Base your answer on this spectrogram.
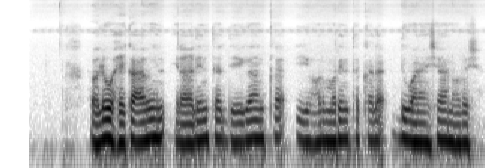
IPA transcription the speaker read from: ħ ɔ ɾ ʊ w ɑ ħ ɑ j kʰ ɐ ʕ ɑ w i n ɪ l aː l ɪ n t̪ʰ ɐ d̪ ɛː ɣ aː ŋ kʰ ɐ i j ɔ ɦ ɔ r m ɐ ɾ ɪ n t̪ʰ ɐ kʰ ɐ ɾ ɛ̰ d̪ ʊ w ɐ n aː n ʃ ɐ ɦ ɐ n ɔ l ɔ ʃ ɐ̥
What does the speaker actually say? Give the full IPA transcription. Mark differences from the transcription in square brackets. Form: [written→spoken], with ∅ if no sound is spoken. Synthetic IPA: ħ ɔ [ɾ→l] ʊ w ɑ ħ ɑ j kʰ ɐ ʕ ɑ w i n ɪ l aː l ɪ n t̪ʰ ɐ d̪ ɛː ɣ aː ŋ kʰ ɐ i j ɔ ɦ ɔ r m ɐ ɾ ɪ n t̪ʰ ɐ kʰ ɐ [ɾ→l] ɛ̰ d̪ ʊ w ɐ n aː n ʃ ɐ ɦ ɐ n ɔ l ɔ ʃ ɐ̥

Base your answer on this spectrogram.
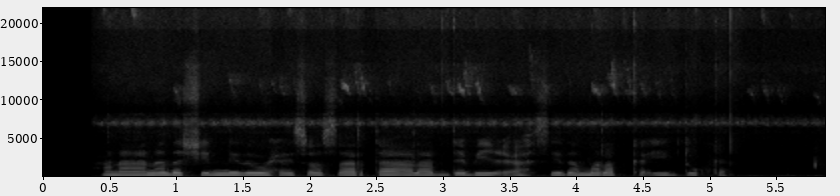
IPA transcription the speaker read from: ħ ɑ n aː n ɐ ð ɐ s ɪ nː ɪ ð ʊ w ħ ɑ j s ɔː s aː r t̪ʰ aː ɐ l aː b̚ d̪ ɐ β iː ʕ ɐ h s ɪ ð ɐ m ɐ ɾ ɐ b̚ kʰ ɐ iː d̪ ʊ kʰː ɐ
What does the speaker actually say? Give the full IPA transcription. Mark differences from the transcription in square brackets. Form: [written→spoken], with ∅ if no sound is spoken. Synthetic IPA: ħ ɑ n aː n ɐ ð ɐ [s→ʃ] ɪ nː ɪ ð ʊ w ħ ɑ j s ɔː s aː r t̪ʰ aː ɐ l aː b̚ d̪ ɐ β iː ʕ ɐ h s ɪ ð ɐ m ɐ [ɾ→l] ɐ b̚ kʰ ɐ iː d̪ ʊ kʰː ɐ

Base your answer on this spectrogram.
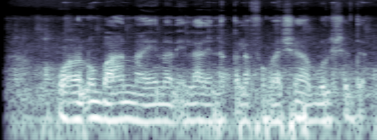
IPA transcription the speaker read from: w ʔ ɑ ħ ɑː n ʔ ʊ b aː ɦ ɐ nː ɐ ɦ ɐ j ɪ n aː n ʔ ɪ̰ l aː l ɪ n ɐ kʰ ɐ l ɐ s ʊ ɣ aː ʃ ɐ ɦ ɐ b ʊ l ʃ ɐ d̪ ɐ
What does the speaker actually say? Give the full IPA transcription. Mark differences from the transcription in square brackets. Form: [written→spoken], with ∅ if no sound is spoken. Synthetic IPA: w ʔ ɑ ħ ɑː n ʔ ʊ b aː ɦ ɐ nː ɐ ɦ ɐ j ɪ n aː n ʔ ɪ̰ l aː l ɪ n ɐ kʰ ɐ l ɐ [s→f] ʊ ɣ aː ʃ ɐ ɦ ɐ b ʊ l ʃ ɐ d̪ ɐ

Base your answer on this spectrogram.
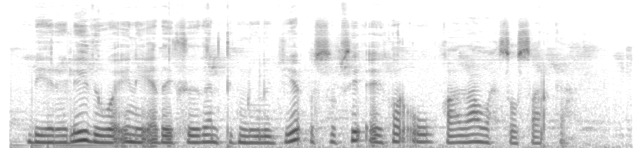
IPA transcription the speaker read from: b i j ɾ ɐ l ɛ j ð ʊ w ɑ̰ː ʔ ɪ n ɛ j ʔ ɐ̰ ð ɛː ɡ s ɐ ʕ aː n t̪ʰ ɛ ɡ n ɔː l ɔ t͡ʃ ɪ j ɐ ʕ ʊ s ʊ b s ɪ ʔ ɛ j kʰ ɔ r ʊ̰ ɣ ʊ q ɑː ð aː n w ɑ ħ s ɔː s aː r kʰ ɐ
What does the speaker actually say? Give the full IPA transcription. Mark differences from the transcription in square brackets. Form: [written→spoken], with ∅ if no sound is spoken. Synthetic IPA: b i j ɾ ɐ l ɛ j ð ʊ w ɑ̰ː ʔ ɪ n ɛ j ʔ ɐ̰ ð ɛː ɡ s ɐ [ʕ→ð] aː n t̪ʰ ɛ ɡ n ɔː l ɔ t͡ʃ ɪ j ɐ ʕ ʊ s ʊ b s ɪ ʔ ɛ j kʰ ɔ r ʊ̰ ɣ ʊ q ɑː ð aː n w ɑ ħ s ɔː s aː r kʰ ɐ

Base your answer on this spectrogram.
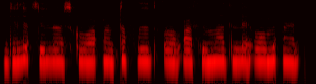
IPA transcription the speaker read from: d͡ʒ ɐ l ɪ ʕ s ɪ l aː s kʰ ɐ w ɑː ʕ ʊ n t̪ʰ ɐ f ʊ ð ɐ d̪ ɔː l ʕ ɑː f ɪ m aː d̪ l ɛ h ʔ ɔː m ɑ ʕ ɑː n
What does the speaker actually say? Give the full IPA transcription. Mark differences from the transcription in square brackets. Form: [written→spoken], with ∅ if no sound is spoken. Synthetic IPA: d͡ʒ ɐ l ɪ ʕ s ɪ l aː s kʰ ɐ w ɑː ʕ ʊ n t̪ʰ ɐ f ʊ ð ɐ d̪ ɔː [l→∅] ʕ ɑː f ɪ m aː d̪ l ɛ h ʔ ɔː m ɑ ʕ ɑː n

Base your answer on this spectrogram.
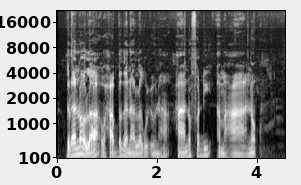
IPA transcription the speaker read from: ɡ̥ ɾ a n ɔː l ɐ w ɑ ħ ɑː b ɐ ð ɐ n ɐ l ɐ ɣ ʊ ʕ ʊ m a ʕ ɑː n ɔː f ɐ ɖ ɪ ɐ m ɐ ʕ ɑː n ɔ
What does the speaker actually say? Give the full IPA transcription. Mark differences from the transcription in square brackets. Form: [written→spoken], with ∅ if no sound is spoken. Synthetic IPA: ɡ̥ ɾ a n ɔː l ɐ w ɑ ħ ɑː b ɐ ð ɐ n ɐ l ɐ ɣ ʊ ʕ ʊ [m→n] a ʕ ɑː n [ɔː→ɔ] f ɐ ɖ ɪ ɐ m ɐ ʕ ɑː n ɔ

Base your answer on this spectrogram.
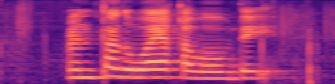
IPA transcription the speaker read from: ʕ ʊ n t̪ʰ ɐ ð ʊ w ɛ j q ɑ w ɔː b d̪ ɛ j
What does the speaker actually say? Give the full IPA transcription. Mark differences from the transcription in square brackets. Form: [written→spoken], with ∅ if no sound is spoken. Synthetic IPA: ʕ ʊ n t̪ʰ ɐ ð ʊ w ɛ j q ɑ [w→β] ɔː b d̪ ɛ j

